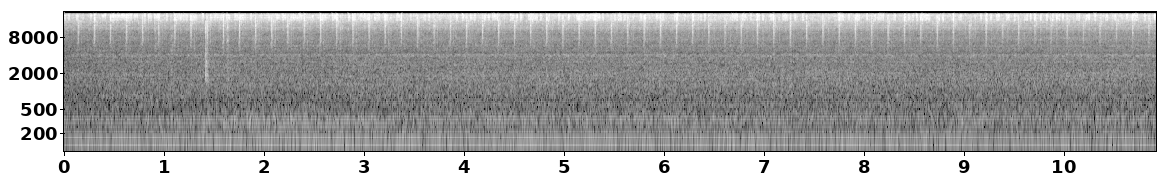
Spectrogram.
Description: this video is of my range rover 2008 with 169k miles... where there there is a noticable ticking noise upon cold start...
